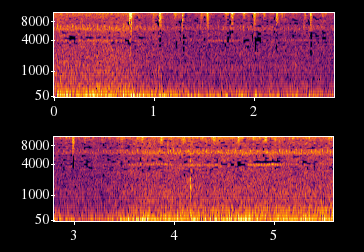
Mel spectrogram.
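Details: A male Handsome Meadow Katydid, a wetland species, calls with a quick series of very high, dry ticks made by running a file on his wings, trying to attract a nearby female.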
